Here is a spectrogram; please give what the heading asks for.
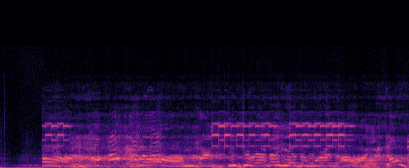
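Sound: telephone ringing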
